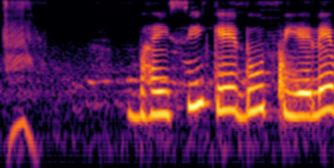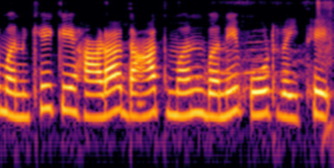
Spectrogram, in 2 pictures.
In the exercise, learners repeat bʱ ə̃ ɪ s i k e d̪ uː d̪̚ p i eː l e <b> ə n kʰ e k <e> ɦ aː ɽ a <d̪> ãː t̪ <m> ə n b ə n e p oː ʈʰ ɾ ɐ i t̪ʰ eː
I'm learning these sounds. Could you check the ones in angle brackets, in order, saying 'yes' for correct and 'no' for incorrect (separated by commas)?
no, yes, yes, yes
